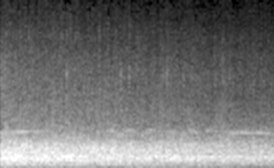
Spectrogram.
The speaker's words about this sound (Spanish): se oye un aplauso de aquí hasta Huetitán.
